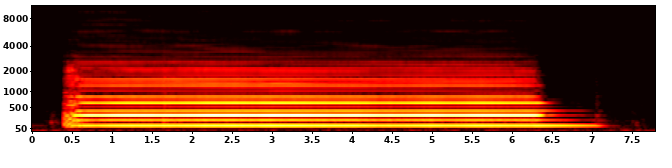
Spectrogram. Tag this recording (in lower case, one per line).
music
bowed string instrument
musical instrument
